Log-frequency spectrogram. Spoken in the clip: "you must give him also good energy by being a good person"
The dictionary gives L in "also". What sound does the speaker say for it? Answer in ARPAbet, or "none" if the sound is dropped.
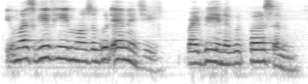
none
